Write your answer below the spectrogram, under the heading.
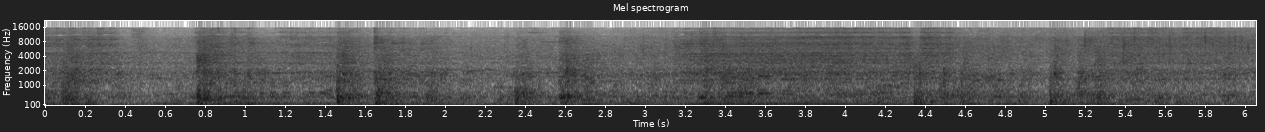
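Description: Poorna Express passenger coaches running on the track, heard from on board: a steady low rumble of the wheels with sharp clacks at irregular intervals as they pass over rail joints.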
